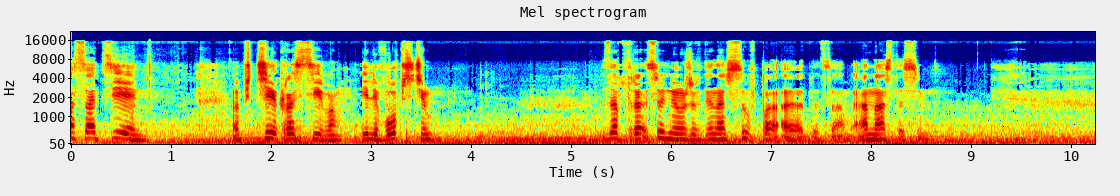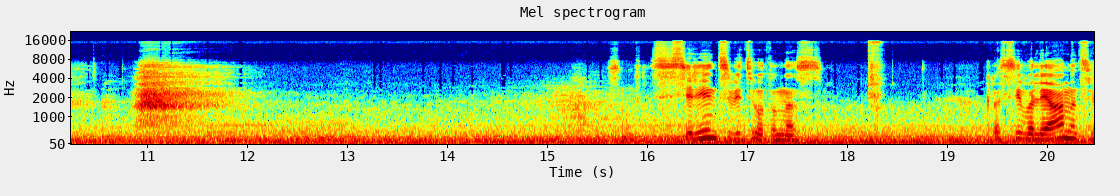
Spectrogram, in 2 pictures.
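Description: A car engine hums steadily with tyres rumbling on the road, heard from inside the car.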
